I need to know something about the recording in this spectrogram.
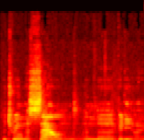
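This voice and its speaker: A British man live-streams a video game, chatting to viewers in a loose, rambling, informal way with some mild swearing. His lowish voice has little pitch movement, a normal speed, and a fairly bright tone, over soft background music and faint game ambience.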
